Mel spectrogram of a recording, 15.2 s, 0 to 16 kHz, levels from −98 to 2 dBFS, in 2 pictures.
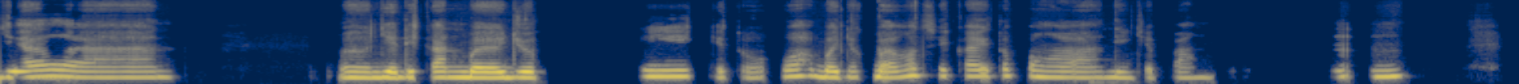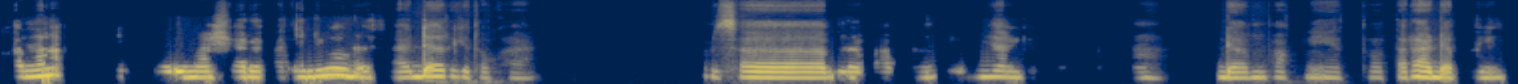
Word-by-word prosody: jalan, 220 Hz, -1 st, -2 dB, 0.8 s
menjadikan 215 Hz, +1 st, +2 dB
baju 210 Hz, 0 st, +6 dB, 0.6 s
unik 245 Hz, 0 st, +2 dB
gitu, 220 Hz, 0 st, -13 dB
wah 255 Hz, +2 st, -2 dB
banyak 220 Hz, 0 st, 0 dB
banget 240 Hz, +3 st, 0 dB
sih 260 Hz, -, -7 dB
Kak, 260 Hz, -1 st, -5 dB
itu 265 Hz, -, -6 dB
pengolahan 220 Hz, -4 st, -5 dB
di 215 Hz, -, -3 dB
Jepang. 210 Hz, +1 st, -13 dB, 0.7 s
Mhm. 240 Hz, 0 st, -2 dB, 0.7 s
Karena 240 Hz, +2 st, +4 dB, 0.5 s
dari 220 Hz, 0 st, +5 dB
masyarakatnya 225 Hz, 0 st, -2 dB
juga 280 Hz, +4 st, +6 dB
udah -, -, -1 dB
sadar, 230 Hz, +3 st, +4 dB
gitu 215 Hz, -2 st, -8 dB
Kak, 190 Hz, -1 st, -19 dB, 1.0 s
seberapa 215 Hz, -1 st, +2 dB
pentingnya 230 Hz, +2 st, -6 dB
gitu -, -, -32 dB, 0.5 s
heeh, 210 Hz, -1 st, -13 dB, 0.3 s
dampaknya 215 Hz, 0 st, -4 dB
itu 215 Hz, -, -26 dB
terhadap 220 Hz, 0 st, +3 dB
ling 210 Hz, 0 st, -5 dB
220 Hz, 120 wpm, -20 LUFS, 215-235 Hz, 1.0 s, baju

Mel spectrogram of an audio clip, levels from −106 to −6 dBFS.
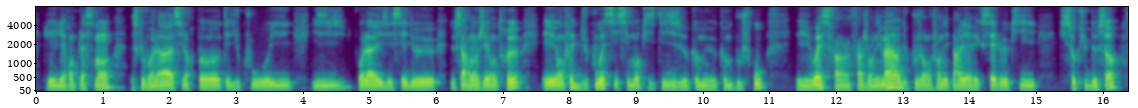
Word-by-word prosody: les 105 Hz, -2 st, +1 dB
les 105 Hz, 0 st, +2 dB
remplacements 110 Hz, +6 st, -1 dB, 0.3 s
parce -, -, -5 dB
que, 110 Hz, -, -1 dB
voilà, 105 Hz, +1 st, +3 dB
c'est 105 Hz, 0 st, -2 dB
leur 100 Hz, -, -5 dB
pote 105 Hz, 0 st, +2 dB
et -, -, -1 dB
du 100 Hz, +1 st, -7 dB
coup, 105 Hz, +1 st, -2 dB
ils 105 Hz, 0 st, -2 dB, 0.3 s
ils, 105 Hz, +6 st, -4 dB, 0.2 s
voilà, 105 Hz, 0 st, +4 dB
ils 105 Hz, 0 st, -1 dB
essayent 105 Hz, +1 st, -1 dB
de 105 Hz, 0 st, +1 dB, 0.2 s
de -, -, -5 dB
s'arranger 110 Hz, +1 st, +2 dB
entre 105 Hz, +4 st, 0 dB
eux 155 Hz, +2 st, +5 dB, 0.3 s
et 110 Hz, 0 st, +4 dB
en 105 Hz, 0 st, +3 dB
fait, 135 Hz, +7 st, +2 dB
du 115 Hz, -4 st, -4 dB
coup, 135 Hz, -, -4 dB
ouais, 135 Hz, -2 st, +8 dB
c'est 115 Hz, -6 st, -3 dB
c'est 95 Hz, +1 st, -2 dB
moi 105 Hz, +3 st, 0 dB
qu'ils 105 Hz, -4 st, -12 dB
utilisent, 105 Hz, +2 st, -4 dB
heu, 100 Hz, -, -1 dB
comme, 100 Hz, 0 st, -2 dB
heu, -, -, -6 dB
comme 100 Hz, 0 st, -4 dB
bouche-trou 125 Hz, +8 st, -2 dB, 0.5 s
et 100 Hz, 0 st, -1 dB
ouais, 110 Hz, -, +8 dB
s 130 Hz, 0 st, +2 dB
enfin 100 Hz, -3 st, -2 dB
enfin, 100 Hz, +1 st, -3 dB
j'en 105 Hz, 0 st, -2 dB
ai 105 Hz, -, +1 dB
marre, 145 Hz, +5 st, +6 dB
du 110 Hz, -5 st, -3 dB
coup. 120 Hz, -, -5 dB
J'en 105 Hz, -2 st, -2 dB
j'en 105 Hz, +1 st, -3 dB
ai 105 Hz, -, +2 dB
parlé 105 Hz, +2 st, +2 dB
avec 105 Hz, -1 st, -3 dB
celle, 110 Hz, -1 st, +2 dB
heu, 105 Hz, -, +2 dB
qui 100 Hz, -1 st, -4 dB, 0.3 s
qui -, -, -9 dB
s'occupe 110 Hz, -2 st, -3 dB
de 100 Hz, -, +1 dB
ça 155 Hz, +10 st, 0 dB
105 Hz, 220 wpm, -24 LUFS, 105-110 Hz, 0.5 s, ouais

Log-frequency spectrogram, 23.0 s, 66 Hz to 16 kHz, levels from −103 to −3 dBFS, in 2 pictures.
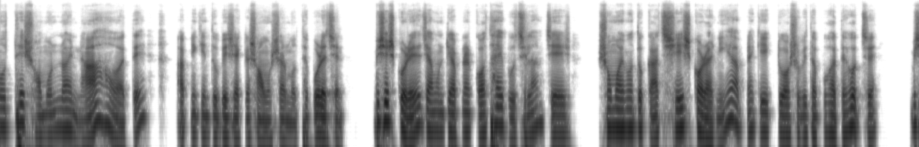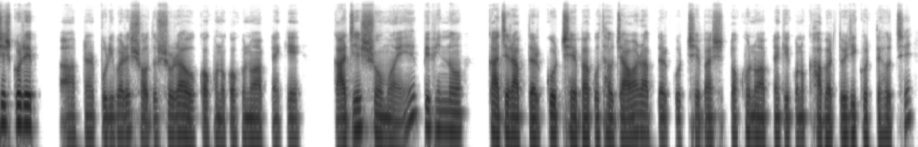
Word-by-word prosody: মধ্যে 140 Hz, +3 st, 0 dB
সমন্বয় 115 Hz, +5 st, -2 dB
না 105 Hz, -, +5 dB, 0.2 s
হওয়াতে, 155 Hz, -, -1 dB, 0.5 s
আপনি 115 Hz, -, -7 dB
কিন্তু 105 Hz, -1 st, -3 dB
বেশ 100 Hz, -1 st, +1 dB
একটা 95 Hz, -, -5 dB
সমস্যার 90 Hz, +1 st, -1 dB
মধ্যে 80 Hz, -, -6 dB
পড়েছেন। -, -, +3 dB, 0.5 s
বিশেষ 175 Hz, 0 st, +7 dB
করে 100 Hz, -2 st, +7 dB, 0.2 s
যেমনটি 120 Hz, -1 st, 0 dB
আপনার 120 Hz, 0 st, -3 dB
কথায় 145 Hz, +6 st, +3 dB
বুঝলাম 110 Hz, +8 st, -2 dB
যে, 110 Hz, 0 st, +3 dB, 0.6 s
সময় 135 Hz, -1 st, +4 dB
মতো 135 Hz, -1 st, +1 dB
কাজ 105 Hz, +2 st, +2 dB, 0.2 s
শেষ 135 Hz, +2 st, +4 dB
করা 105 Hz, -7 st, +7 dB
নিয়ে 170 Hz, -, -2 dB
আপনাকে 125 Hz, -1 st, -6 dB
একটু 115 Hz, -1 st, -10 dB
অসুবিধা 110 Hz, -1 st, -2 dB
পোহাতে 115 Hz, 0 st, -1 dB
হচ্ছে। 130 Hz, -5 st, +2 dB, 0.5 s
বিশেষ 160 Hz, 0 st, +5 dB
করে 160 Hz, -1 st, +7 dB, 0.6 s
আপনার 110 Hz, 0 st, -5 dB
পরিবারের 110 Hz, +3 st, 0 dB
সদস্যরাও 105 Hz, +3 st, +1 dB, 0.2 s
কখনো, 95 Hz, +1 st, -2 dB
কখনো 100 Hz, +1 st, -2 dB
আপনাকে 95 Hz, +1 st, -8 dB, 0.6 s
কাজের 110 Hz, +8 st, +3 dB
সময়ে 100 Hz, -6 st, 0 dB, 0.2 s
বিভিন্ন 130 Hz, -2 st, -1 dB, 0.5 s
কাজের 105 Hz, +2 st, +4 dB
আবদার 100 Hz, -1 st, 0 dB
করছে 110 Hz, -1 st, +2 dB
বা 100 Hz, -, +5 dB
কোথাও 100 Hz, 0 st, -1 dB
যাওয়ার 105 Hz, +4 st, +4 dB
আবদার 100 Hz, -2 st, -4 dB
করছে। 95 Hz, +3 st, -5 dB
বাস 100 Hz, 0 st, 0 dB, 0.2 s
তখনও 105 Hz, +2 st, -2 dB
আপনাকে 100 Hz, 0 st, -5 dB
কোনো 100 Hz, +1 st, -2 dB
খাবার 95 Hz, -1 st, +1 dB
তৈরি 105 Hz, +1 st, +1 dB
করতে 100 Hz, 0 st, -3 dB
হচ্ছে। 95 Hz, -, -5 dB
110 Hz, 145 wpm, -25 LUFS, 100-125 Hz, 0.6 s, বিশেষ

